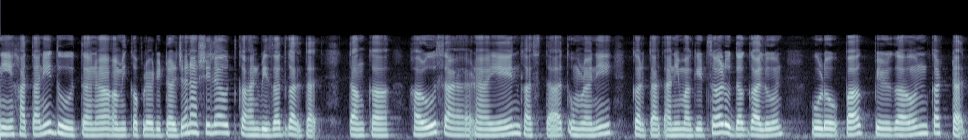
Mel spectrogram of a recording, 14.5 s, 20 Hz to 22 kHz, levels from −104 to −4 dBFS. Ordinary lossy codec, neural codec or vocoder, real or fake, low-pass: none; none; real; none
